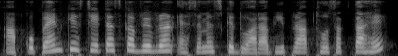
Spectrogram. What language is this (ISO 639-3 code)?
hin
